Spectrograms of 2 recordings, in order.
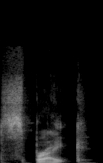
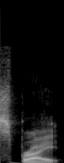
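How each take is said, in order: First: The word is said with an added K sound. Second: The word is said without a K sound.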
